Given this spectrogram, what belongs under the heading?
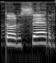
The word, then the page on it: torcer: spanish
